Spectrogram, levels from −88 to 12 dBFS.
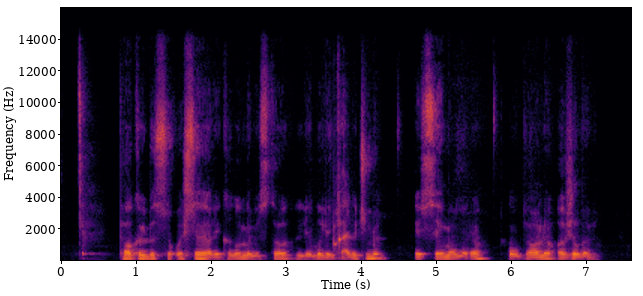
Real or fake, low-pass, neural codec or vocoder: fake; 14.4 kHz; autoencoder, 48 kHz, 32 numbers a frame, DAC-VAE, trained on Japanese speech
